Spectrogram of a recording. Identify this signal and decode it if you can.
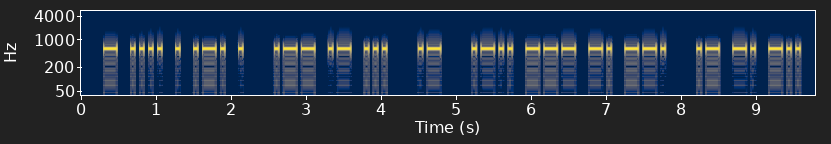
Morse code, heard as a keyed tone, about 20 wpm, 600 Hz. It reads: THERE WAS A LONG AND
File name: cw-books / winnie-the-pooh / winnie-20wpm-page-0060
